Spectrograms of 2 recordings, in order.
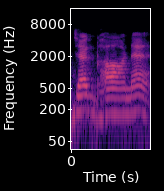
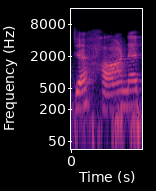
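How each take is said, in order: First: The middle consonant is a voiced g sound. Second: The middle consonant is a breathy h sound. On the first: The speaker calls it right. "கா சொல்லணும், ஹா சொல்லக்கூடாது" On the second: The speaker calls it wrong. "ஜஹான சொல்லக்கூடாது"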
